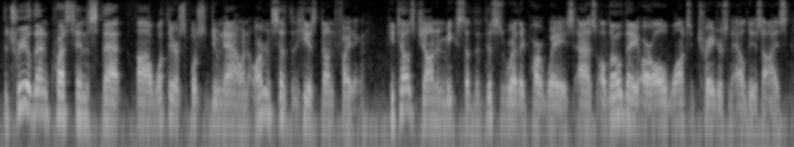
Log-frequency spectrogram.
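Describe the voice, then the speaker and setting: A man's voice: medium pitch, normal speed, few pauses, fairly bright tone, slight background noise. A young man hosting a commentary video, narrating a story summary in a sardonic tone with occasional swearing. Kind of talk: narrated fan rewrite summary.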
